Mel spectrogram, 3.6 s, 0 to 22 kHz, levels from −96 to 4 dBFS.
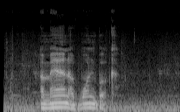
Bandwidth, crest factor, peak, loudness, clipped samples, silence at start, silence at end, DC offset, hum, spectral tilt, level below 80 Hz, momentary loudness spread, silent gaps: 8.8 kHz; 16 dB; -12 dBFS; -28 LUFS; under 0.1%; 0.05 s; 0 s; under 0.1%; none; -8 dB/octave; -44 dBFS; 22 LU; none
